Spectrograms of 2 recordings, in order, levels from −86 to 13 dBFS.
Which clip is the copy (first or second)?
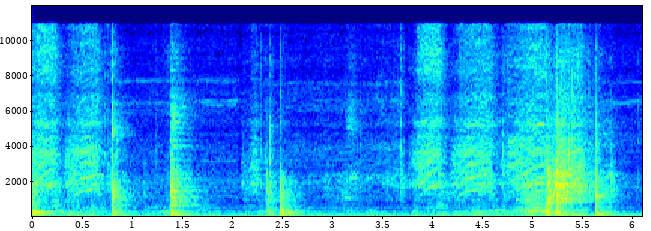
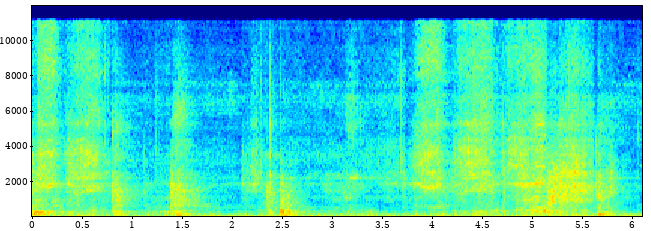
second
